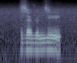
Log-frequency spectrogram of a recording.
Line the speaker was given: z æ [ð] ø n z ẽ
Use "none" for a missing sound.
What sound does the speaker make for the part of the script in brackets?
ð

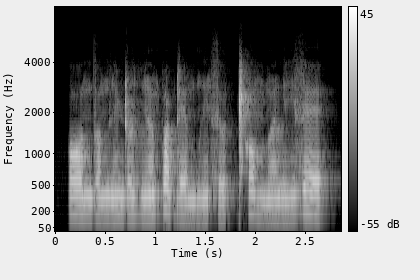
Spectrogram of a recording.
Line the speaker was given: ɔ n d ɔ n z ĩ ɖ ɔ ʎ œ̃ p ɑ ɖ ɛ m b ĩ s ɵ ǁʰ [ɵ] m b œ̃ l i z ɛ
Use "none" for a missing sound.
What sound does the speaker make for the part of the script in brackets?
ɔ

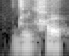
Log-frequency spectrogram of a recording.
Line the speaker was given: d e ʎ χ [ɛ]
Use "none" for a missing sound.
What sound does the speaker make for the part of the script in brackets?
ɛ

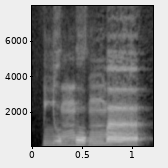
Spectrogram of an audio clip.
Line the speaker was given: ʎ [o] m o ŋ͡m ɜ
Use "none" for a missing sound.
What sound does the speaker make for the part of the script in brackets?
o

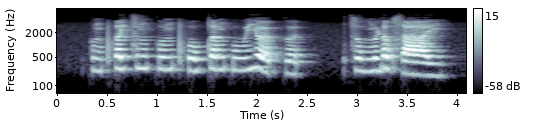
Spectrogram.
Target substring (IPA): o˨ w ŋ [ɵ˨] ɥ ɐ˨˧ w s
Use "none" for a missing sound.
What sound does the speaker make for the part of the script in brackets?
ɵ˨˥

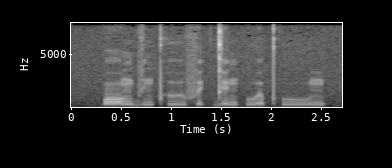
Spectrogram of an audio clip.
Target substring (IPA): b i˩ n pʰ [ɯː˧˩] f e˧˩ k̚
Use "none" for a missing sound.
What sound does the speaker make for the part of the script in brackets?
ɯː˧˩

